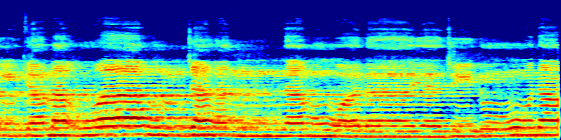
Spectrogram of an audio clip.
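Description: Solo male voice reciting the Quran in Arabic in the melodic tajwid style: long, drawn-out notes that glide up and down in ornamented phrases, with only brief breaks between them.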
